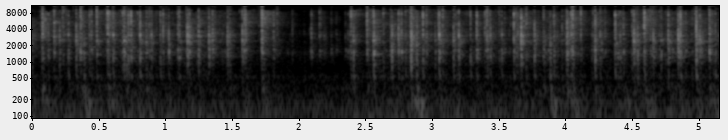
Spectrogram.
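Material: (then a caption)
Plastic. Fast typing on a full-size backlit mechanical keyboard with plastic keycaps, the keys pressed quickly with fingertips and medium-length nails. A dense, steady stream of sharp, bright clicky taps with a soft low thock under each one briefly thins out around the two-second mark before resuming at full speed.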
